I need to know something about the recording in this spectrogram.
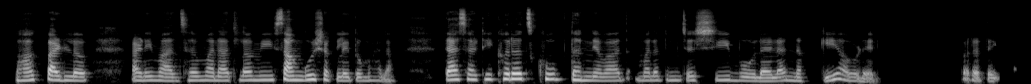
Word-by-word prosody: भाग 190 +3 +1
पाडलं. 190 -4 +5 0.5
आणि 185 +1 0
माझं 180 0 -2
मनातलं 185 +1 -1
मी 205 +1 -1
सांगू 200 +1 +4
शकले 175 -5 -1
तुम्हाला. 175 +1 -6 0.5
त्यासाठी 225 +2 +3
खरंच 255 0 +6
खूप 245 -2 +1
धन्यवाद. 180 -3 -1
मला 190 -1 -4
तुमच्याशी 195 +1 -2
बोलायला 160 -2 0
नक्की 165 +3 -4
आवडेल, 200 -9 -3 0.8
परत - - -4
एकदा. 365 - -9
190 Hz, 115 wpm, -23 LUFS, 175-210 Hz, 0.8 s, खरंच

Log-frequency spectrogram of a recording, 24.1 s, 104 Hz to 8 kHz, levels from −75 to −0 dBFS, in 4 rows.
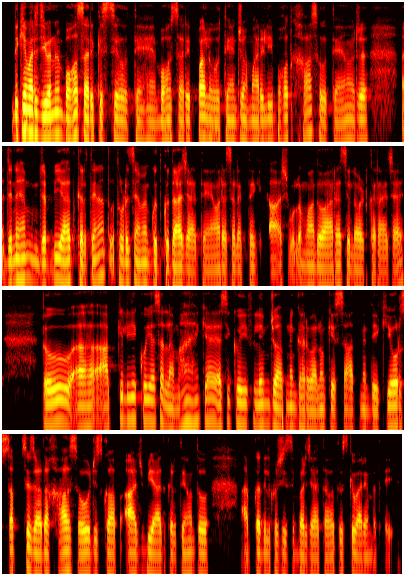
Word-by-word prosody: देखिए, 120 +6 +8
हमारे 140 -2 +10
जीवन 115 -1 +7
में 130 0 +3
बहुत 120 +4 +6
सारे 110 -4 +7
किस्से 110 +2 +2
होते 105 0 -3
हैं, 95 0 -7
बहुत 100 +2 +1
सारे 105 0 -1
पल 115 -1 +7
होते 100 +1 -4
हैं, 105 0 -4
जो 110 +2 -1
हमारे 100 0 -2
लिए 110 +1 -3
बहुत 115 +1 -3
ख़ास 140 - -5
होते 100 0 -4
हैं 95 +1 -6
और 105 0 0 0.6
जिन्हें 120 +2 +2
हम 125 -2 -3
जब 110 +1 +1
भी 125 0 +1
याद 115 0 +4
करते 105 +3 +1
हैं 125 - -2
ना, 145 - -2
तो - - -8
थोड़े-से 110 0 0
हमें 110 0 -2
गुदगुदा 95 0 +2
जाते 90 -2 -2
हैं 90 0 -6
और 90 +1 -2
ऐसा 90 - -3
लगता 95 +1 -7
है 95 - -4
कि - - -24
काश! - - -2
वो - - -7
लम्हा 100 0 -3
दोबारा 95 0 +1
से - - -2
लौटकर 90 -1 -3
आ - - -5
जाए। - - -5 0.6
तो 125 +2 +4
अ - - +1 0.4
आपके 110 +6 -2
लिए 145 0 -3
कोई 140 0 0
ऐसा 130 -1 0
लम्हा 105 +2 -5
है 130 0 -6
क्या, 70 - -3
ऐसी 65 - -1
कोई 120 -1 -1
फ़िल्म 115 0 -4
जो 115 -1 +3
आपने 110 +2 -4
घरवालों 100 -1 -3
के 100 - -2
साथ 95 0 -2
में 100 - -8
देखी 95 +3 -5
और 115 - +1
सबसे 115 +2 0
ज़्यादा 100 -2 +2
ख़ास 105 +1 +1
हो, 100 +1 +3
जिसको 100 0 -1
आप 100 - -1 0.2
आज 100 +1 -4
भी 105 -1 +1
याद 95 -1 -1
करते 95 +2 -6
हों, 100 0 -6
तो 100 -1 -1 0.5
आपका - - -1
दिल 100 0 -7
खुशी 100 +1 -5
से 100 +1 -10
भर 95 -1 -2
जाता 90 0 -5
हो? 95 - -4
तो - - -10
इसके 100 - -5
बारे 95 -1 -1
में 95 - -16
बताइए। 405 -5 -16
105 Hz, 230 wpm, -25 LUFS, 95-115 Hz, 0.6 s, हमारे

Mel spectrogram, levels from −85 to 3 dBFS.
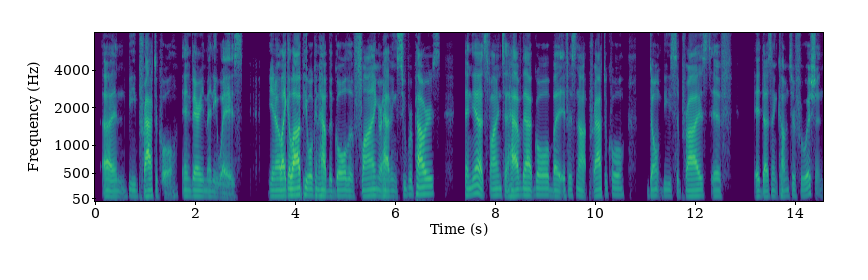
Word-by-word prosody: uh, 90 - +3
and 90 -2 -13
be 100 0 -10
practical 100 +1 +1
in 105 -1 -4
very 100 -1 +2
many 95 -2 -7
ways. - - -2 0.5
You 100 0 -1
know, 100 0 +3
like, 105 +2 +5
a - - +4
lot 115 +1 +9
of - - +1
people 115 -3 -2
can 115 - -6
have 105 -2 +2
the - - -7
goal 105 +2 -2
of 95 -2 -7
flying 105 +3 +1
or - - -2
having 95 -1 +1
superpowers, 125 +6 +2 0.5
and, 115 +2 -2
yeah, 150 +2 +5
it's - - +1
fine 115 +1 -1
to 100 -4 -1
have 105 +3 +3
that 110 -2 +3
goal, 115 -1 -2
but 100 -1 -1
if - - -5
it's 110 -1 -3
not - - -2
practical, 115 +2 -3 0.5
don't 105 0 -4
be 105 -1 -12
surprised 100 +1 +1
if 100 -1 -6 0.4
it - - -2
doesn't - - -2
come 100 - -5
to 110 +1 -3
fruition. 105 +2 -2
105 Hz, 190 wpm, -26 LUFS, 100-115 Hz, 0.5 s, lot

